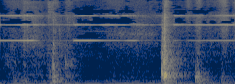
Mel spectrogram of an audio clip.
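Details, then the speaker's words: Faint, steady high-pitched sump pump alarm beeping in the background between door thumps, warning that the electrically powered pumps have lost power during repeated outages. "I got to go downstairs can y'all hear that beeping that is the stmp pumps because the power keeps going out and they are operated by electricity"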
